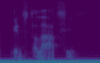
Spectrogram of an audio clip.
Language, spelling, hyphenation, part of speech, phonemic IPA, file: Dutch, installatie, in‧stal‧la‧tie, noun, /ɪn.stɑˈlaː.(t)si/, Nl-installatie.ogg
- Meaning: 1. installation 2. something that's installed, such as machinery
